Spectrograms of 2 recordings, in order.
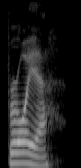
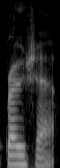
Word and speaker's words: Broja: I actually feel quite bad saying this, but it's Broja or Broja or however you would like to pronounce it, but I will be using the Albanian pronunciation. Broja, I just think I had him out of hope more than judgment.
